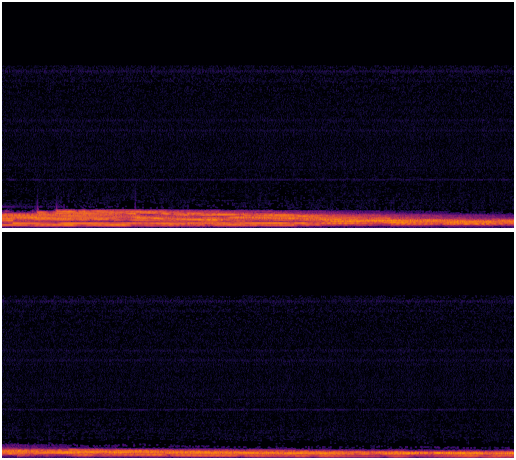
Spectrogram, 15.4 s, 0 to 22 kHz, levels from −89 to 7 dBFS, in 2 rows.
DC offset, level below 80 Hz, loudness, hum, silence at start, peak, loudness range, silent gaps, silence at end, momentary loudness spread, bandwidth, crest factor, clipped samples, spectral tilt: under 0.1%; -72 dBFS; -22 LUFS; none; 0 s; -8 dBFS; 2 LU; none; 0 s; 3 LU; 2.2 kHz; 14 dB; under 0.1%; -7.5 dB/octave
